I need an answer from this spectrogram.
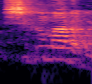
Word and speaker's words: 시그마: 이거는 뭐라고 읽어요? 시그마라고 읽어요.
